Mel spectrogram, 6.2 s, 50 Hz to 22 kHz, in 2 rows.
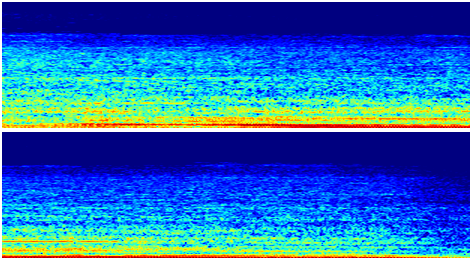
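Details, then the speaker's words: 1974 Jaguar XJ12 carbureted V12, cold on choke after sitting six years, exhaust recently reconnected: quick puffing tick over low rumble from an exhaust leak on this side, another leak on the other side too; exhaust needs going through. "can hear an exhaust leak down here as well on this side maybe there's one on the other as well so I will need to go through the exhaust on this thing"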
